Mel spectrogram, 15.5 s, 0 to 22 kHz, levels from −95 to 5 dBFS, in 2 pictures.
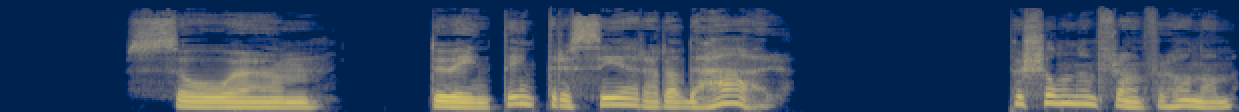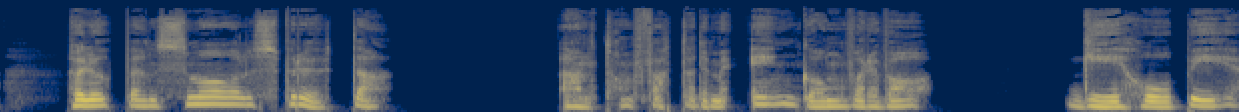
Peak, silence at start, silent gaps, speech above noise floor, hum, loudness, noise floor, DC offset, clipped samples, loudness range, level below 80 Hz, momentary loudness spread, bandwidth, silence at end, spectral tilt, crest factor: -8 dBFS; 0.8 s; none; over 67 dB; none; -24 LUFS; under -90 dBFS; under 0.1%; under 0.1%; 7 LU; -64 dBFS; 13 LU; 16.5 kHz; 0 s; -5.5 dB/octave; 18 dB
